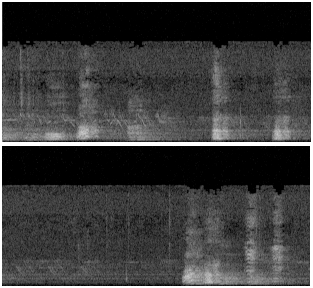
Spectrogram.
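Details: Shiba Inu and Schipperke dogs trade scattered barks: a few loud yaps, a gap of near quiet, then a final cluster of quick high barks and yips.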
